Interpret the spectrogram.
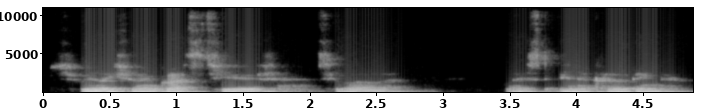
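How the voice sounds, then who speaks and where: A man leading a guided meditation as a class teacher, speaking soothingly in short phrases with pauses between them. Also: sits low, completely flat delivery. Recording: muffled echoey room, distant from mic.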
